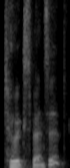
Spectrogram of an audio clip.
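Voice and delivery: soft, rising puzzled question; confused echo. Shown as a demonstration. Salesman echoing the price objection in a soft, confused tone. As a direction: repeat it back, baffled. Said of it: "in a confused tone".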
